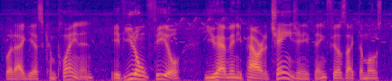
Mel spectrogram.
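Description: A man's voice: on the low side, big pitch swings, a little fast, a bit bright, a little hiss or hum. A man playing a wry, grumbling 1930s folk singer in an audio drama, rambling in a folksy, ironic way. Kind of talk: period audio drama acting.

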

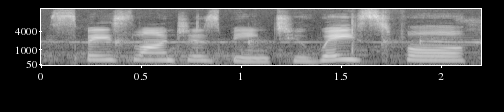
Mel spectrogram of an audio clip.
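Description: An actress playing a sharp small-town newspaper reporter in an audio drama, questioning directly and skeptically. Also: female voice, on the high side, takes it slowly, faint music behind. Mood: probing.

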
